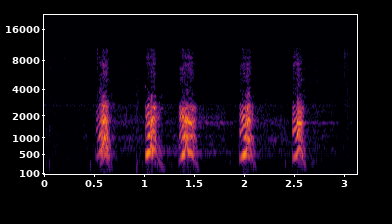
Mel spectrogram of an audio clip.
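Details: Four-month-old Bracco Italiano, Rus De'Viaro Venezia, giving five clear barks, roughly one every half second, each short and mid-pitched with a quiet background.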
